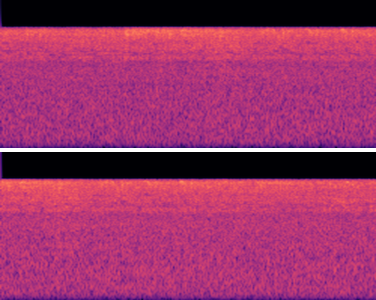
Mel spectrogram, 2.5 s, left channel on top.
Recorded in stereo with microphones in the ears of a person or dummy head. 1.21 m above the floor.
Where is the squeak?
I don't hear a squeak.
